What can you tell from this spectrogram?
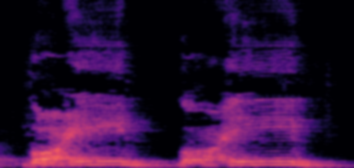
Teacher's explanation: তো তারপরে আছে গয়ন, ঠিক একই ভাবে গয়নটা উচ্চারণ হবে, গয়নটা হালকা কণ্ঠনালীর উপর দিয়ে, আইনটা উচ্চারণ হচ্ছে কণ্ঠনালীর মাঝ থেকে এবং গয়নটা উচ্চারণ হবে কণ্ঠনালীর উপর থেকে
